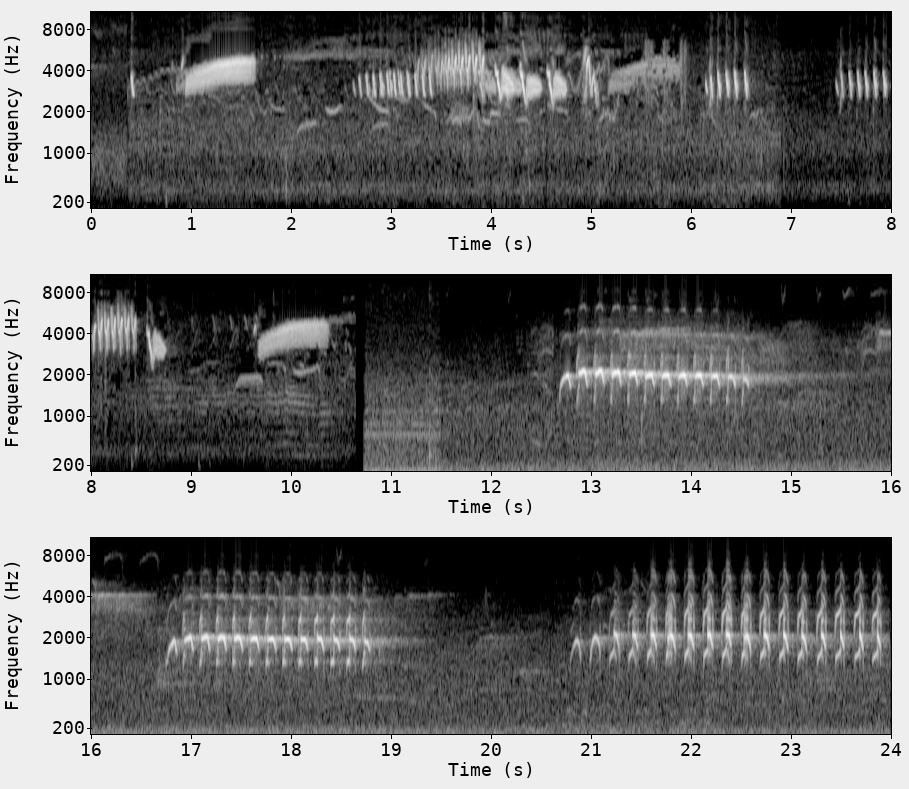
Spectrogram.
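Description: Birds singing: short, loud whistled phrases for about the first eleven seconds, then, after a sudden switch in the background, a different bird giving three trills of rapid repeated notes, each lasting about two seconds.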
